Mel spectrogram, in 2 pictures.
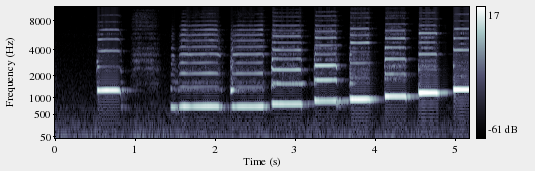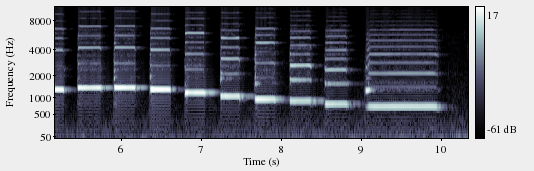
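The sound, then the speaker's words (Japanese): A recorder plays an F major scale, stepping up note by note to a high peak and then back down, each tone clean and breathy with short gaps between, ending on a held low note. “キーが F なので、一回ちょっと F のメジャースケールを吹いてみたいと思います。”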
